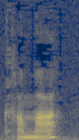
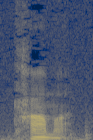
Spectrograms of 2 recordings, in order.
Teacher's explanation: So these are almost indistinguishable from one another. The participle has an accent on the second syllable, kama, where the affix has it on the first syllable, kama. Note here the shift of the accent.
